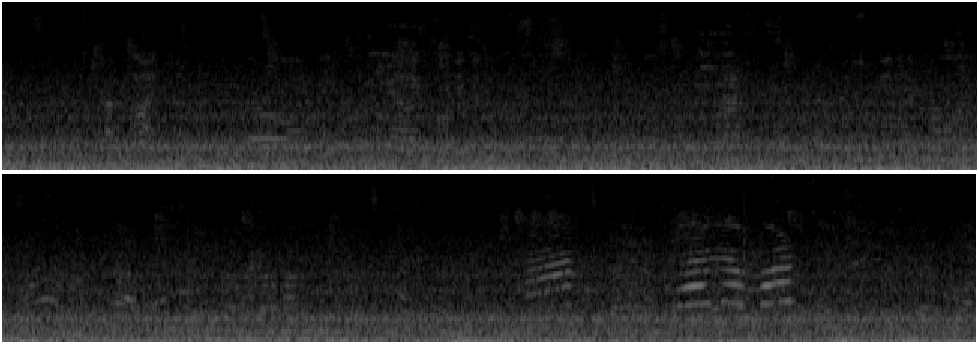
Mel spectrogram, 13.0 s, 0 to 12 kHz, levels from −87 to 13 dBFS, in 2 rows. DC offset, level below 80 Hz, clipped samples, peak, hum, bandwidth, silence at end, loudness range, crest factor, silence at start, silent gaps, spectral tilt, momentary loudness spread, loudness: under 0.1%; -54 dBFS; under 0.1%; -36 dBFS; none; 11.5 kHz; 0 s; 2 LU; 14 dB; 0 s; none; -6.5 dB/octave; 4 LU; -53 LUFS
